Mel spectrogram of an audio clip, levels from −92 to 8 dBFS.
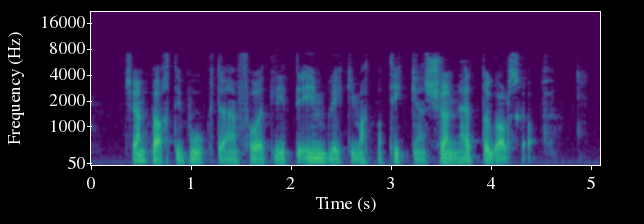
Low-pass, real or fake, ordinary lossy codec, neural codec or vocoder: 7.2 kHz; real; AAC, 64 kbps; none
